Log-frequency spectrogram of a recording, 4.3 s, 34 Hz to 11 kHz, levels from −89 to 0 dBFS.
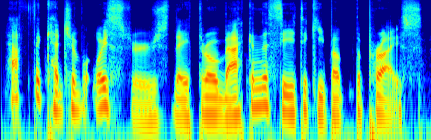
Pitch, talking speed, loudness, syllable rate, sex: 105 Hz, 220 wpm, -24 LUFS, 4.8 syllables/s, male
